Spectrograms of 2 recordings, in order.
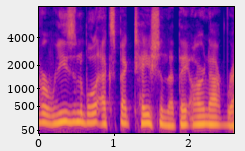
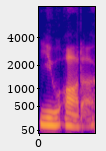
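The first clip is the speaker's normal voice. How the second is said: put-on doubtful, unconvinced tone; 2 semitones lower, 3 dB quieter than usual. Repeating own advice about telling a partner: imitating a doubtful "you oughta". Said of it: "with a certain tone in his voice".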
